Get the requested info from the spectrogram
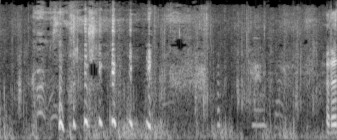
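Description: Footsteps crunching on a dry dirt path, with sharp clicks from steps on dry ground. About a second in, a quick run of about seven short pitched notes sounds over them.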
